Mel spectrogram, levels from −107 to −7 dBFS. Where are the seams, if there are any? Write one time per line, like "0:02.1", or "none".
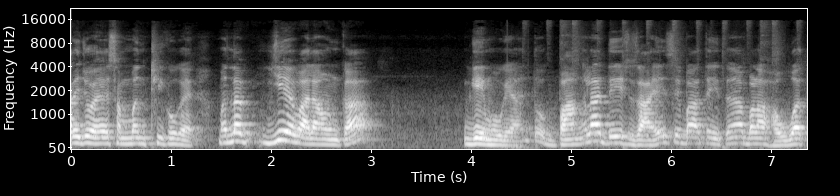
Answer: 0:04.6

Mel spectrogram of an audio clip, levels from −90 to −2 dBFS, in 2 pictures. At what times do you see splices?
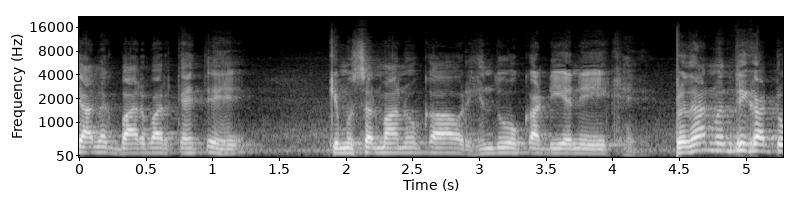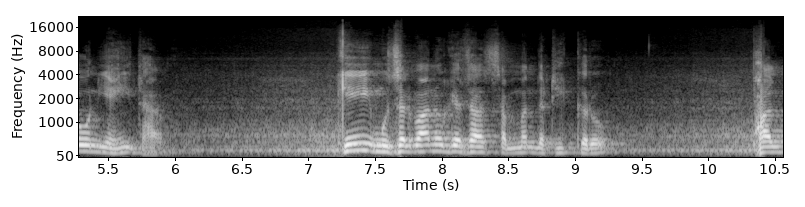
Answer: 0:04.3

